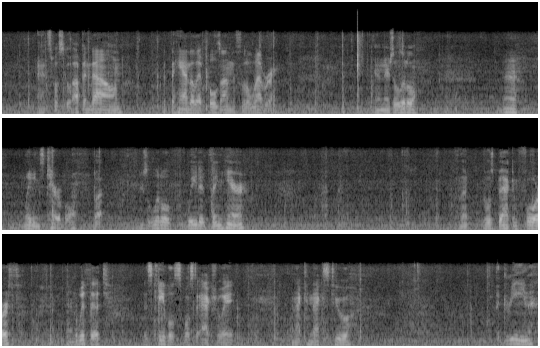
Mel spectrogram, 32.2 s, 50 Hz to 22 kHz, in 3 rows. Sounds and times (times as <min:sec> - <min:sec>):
Speech: 0:00.7 - 0:02.4, 0:03.2 - 0:05.5, 0:07.4 - 0:08.4, 0:10.0 - 0:10.4, 0:11.1 - 0:12.8, 0:13.4 - 0:15.6, 0:19.8 - 0:21.9, 0:22.7 - 0:23.7, 0:24.3 - 0:26.1, 0:27.2 - 0:28.5, 0:31.3 - 0:32.1.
